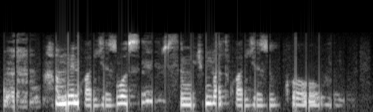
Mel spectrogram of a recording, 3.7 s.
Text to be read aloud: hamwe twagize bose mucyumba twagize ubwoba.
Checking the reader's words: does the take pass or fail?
pass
